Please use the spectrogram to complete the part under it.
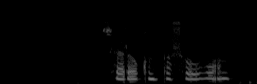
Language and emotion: Russian, sad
